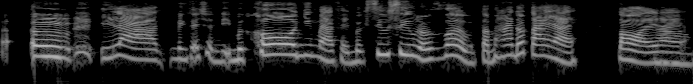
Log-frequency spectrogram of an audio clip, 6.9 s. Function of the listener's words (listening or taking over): listening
